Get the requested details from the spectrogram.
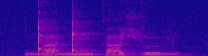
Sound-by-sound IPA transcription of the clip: ŋ͡ǃ a ŋ͡ǃ õ k a ç ɵ v

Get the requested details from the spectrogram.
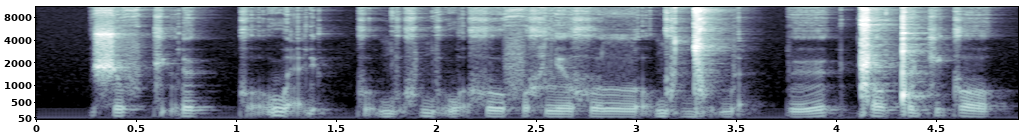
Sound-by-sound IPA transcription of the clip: ʃ ʉ f kʲ ṵ ɾ ʉ kː o̰ w ɛ̰ ɾʲ ṵ kː ṵ b ṵ x b ṵ w o̰ x u f ʊ x lʲ o x u lː o̰ ɡ ṵ ɡ͡ǀ ṵ b ɛ̰ pː ʉ | ǁ o ǃ ʉ kʲ ʉ k o

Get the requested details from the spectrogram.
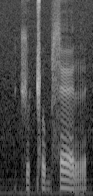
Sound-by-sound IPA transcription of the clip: t͡ʃ ʊ ǁ ʊ b s ɛ r

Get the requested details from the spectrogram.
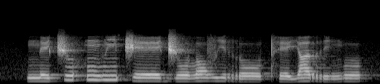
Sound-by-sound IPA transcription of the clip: n e˨ t͡ʃ ʊ˦ h ũ˦ β ĩ˦ t͡ʃ eː˨ d͡ʒ o˨ l ɔ˦ v i˦ r oː˨ tʰ e˨ j a˦ r i˨ ŋ ʊ˦

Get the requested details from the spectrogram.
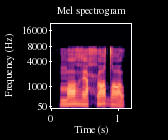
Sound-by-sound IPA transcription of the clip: m ɒ ɦ ɛ ħ u dˤ o

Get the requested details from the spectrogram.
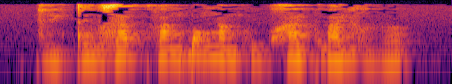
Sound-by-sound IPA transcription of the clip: k e̤˨˩ j t̪ e˧ w z a˦˥ t̚ f a˨˦ ŋ ɓ ɔ˨˦ ŋ a˨˦ m h w ṳ˨˩ x a˧ j k w a˨˦ j v ɨ˨˦ ə̯

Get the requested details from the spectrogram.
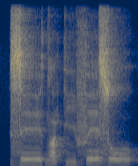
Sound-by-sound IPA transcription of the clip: z eː˨ d ã˦ k i˦ f e˦ z o˨

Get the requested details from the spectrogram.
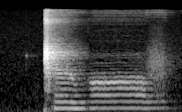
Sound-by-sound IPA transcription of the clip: ǁ ə w ɔː v

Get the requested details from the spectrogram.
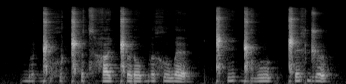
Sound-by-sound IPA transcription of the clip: b ɵ ɡ͡ǁ ɵ xʷ a ǁʰ ɵ t͡s h a i̯ ǁ ɵ ɾ o b ɵ x u w ɛ | ǁʰ i ɡ͡ǁ u | ǁ e x d͡ʒ ɵ

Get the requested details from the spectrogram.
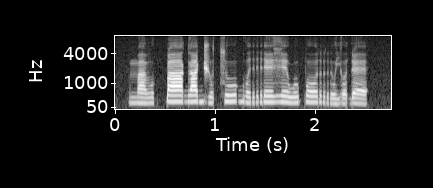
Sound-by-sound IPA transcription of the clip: m a˨ β ʊ˨ k͡p aː˦ ɡ a˦ d͡ʒ u˨ t͡s uː˦ ɡʷ i˨ r eː˦ ɣ e˦˨ w u˦ p oː˦ r u˨ j ʊ˦ ɗ ɛ˦˨

